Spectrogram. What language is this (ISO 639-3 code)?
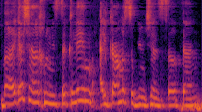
heb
